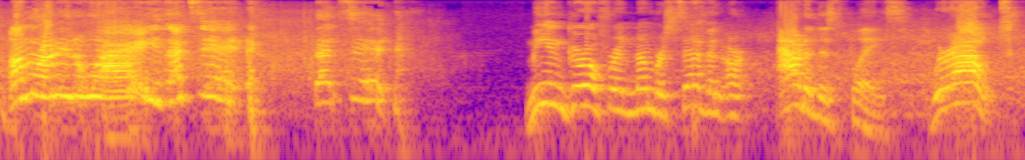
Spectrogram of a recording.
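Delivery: high frantic yell; panicked shout. Retold or imitated. Roger fleeing the polygraph, high frantic shout. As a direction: scream it and flee.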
